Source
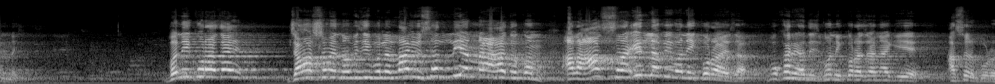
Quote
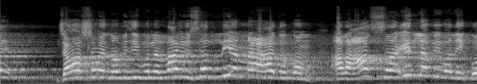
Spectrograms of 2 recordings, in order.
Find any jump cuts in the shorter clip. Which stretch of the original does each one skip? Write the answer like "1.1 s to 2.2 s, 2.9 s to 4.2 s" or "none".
none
